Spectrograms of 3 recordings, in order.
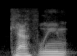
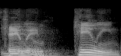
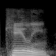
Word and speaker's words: Kayleen: And Kathleen, I'll let Kayleen, dang it, I got your name wrong. Kayleen, I'll let you introduce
